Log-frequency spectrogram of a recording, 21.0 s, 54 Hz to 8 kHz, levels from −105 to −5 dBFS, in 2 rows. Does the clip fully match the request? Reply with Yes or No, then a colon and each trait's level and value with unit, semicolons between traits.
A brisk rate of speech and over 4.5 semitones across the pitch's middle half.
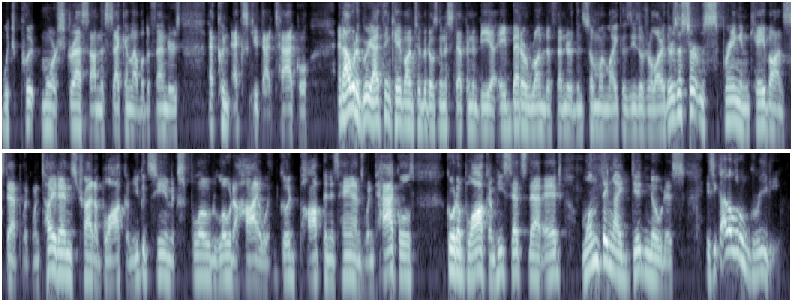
No: fast, 255 wpm; average, 3.4 semitones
